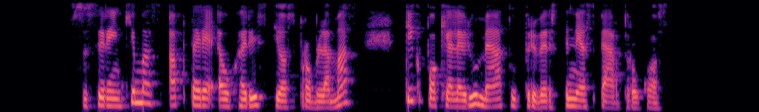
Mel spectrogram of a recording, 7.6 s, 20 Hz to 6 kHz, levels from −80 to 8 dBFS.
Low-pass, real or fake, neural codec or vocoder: 5.4 kHz; real; none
